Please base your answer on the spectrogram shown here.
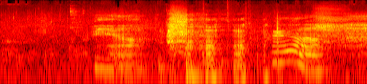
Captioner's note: laughs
